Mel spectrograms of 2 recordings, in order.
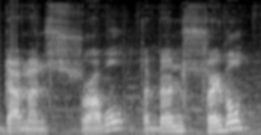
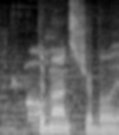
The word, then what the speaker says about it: demonstrable: fact demonstrable demonal demon demonstrable yeah demonstrable demonstrable it's a very odd pronunciation considering it's a version of the word demonstrate oh yeah yeah I think these days we say demonstratable but uh is your argument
